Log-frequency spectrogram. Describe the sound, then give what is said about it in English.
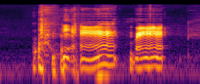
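A person imitates a sheep, giving a few short vocal bursts followed by two long, wavering bleats with a quavering pitch, fairly loud. “It was supposed to be a sheep.”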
